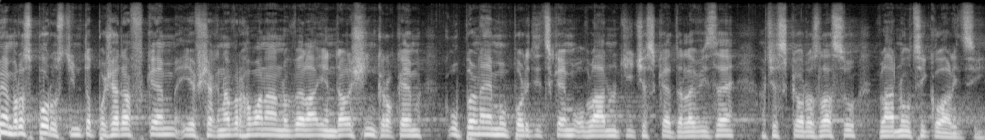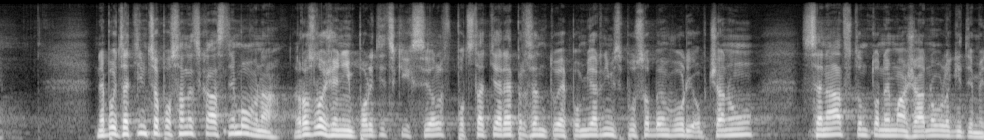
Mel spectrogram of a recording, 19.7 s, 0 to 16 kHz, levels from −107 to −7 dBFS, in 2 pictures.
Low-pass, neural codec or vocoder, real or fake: 14.4 kHz; none; real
